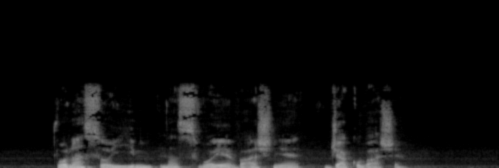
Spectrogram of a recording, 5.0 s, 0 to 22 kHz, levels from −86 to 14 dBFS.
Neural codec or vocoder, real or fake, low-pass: none; real; 10.8 kHz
